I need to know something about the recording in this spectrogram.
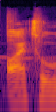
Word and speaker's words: Ital: Well, Ital comes from vital, actually. Awesome. I'm right. Okay. I thought so. Sure. Actually, Sean asked me before this all began. He says, "Does Ital rhyme with vital?"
